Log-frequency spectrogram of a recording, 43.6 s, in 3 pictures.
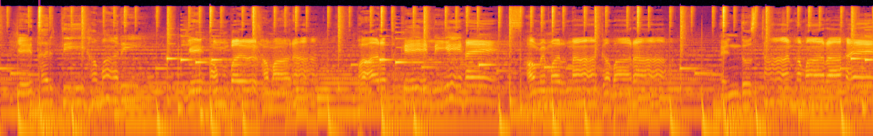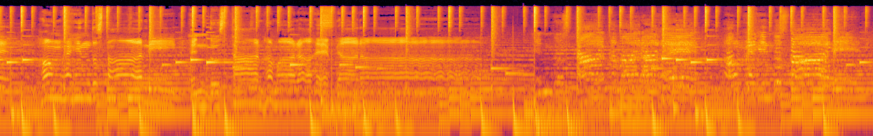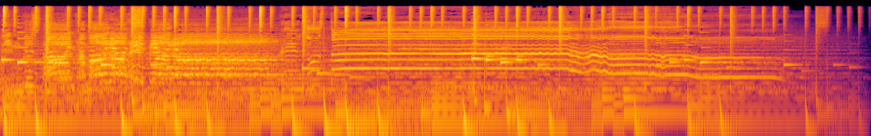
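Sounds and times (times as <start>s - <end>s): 
man's voice: 0.2s - 23.0s, 23.5s - 43.0s.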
